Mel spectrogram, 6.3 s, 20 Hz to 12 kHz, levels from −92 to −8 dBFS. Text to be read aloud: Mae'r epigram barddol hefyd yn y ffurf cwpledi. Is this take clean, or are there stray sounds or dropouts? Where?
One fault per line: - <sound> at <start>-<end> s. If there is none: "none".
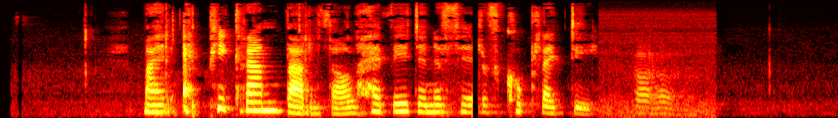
- dropout at 3.5-3.6 s
- laugh at 4.7-5.3 s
